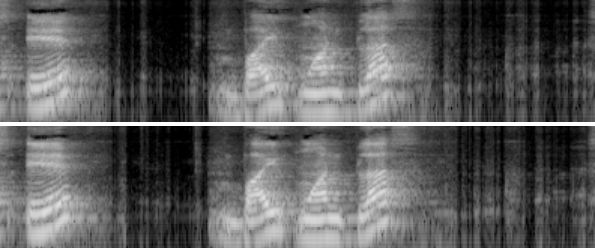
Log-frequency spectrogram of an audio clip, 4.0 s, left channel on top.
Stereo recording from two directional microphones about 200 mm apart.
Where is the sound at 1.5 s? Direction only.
40° right (ahead or behind).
